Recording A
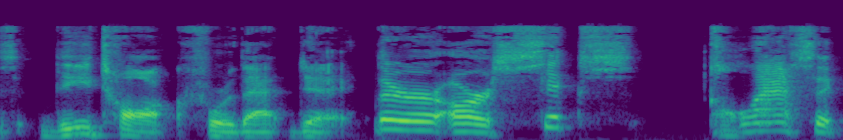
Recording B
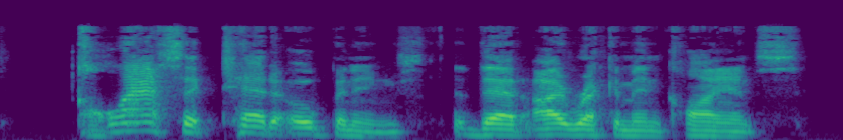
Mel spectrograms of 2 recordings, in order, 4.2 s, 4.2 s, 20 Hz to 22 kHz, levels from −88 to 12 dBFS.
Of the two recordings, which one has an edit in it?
A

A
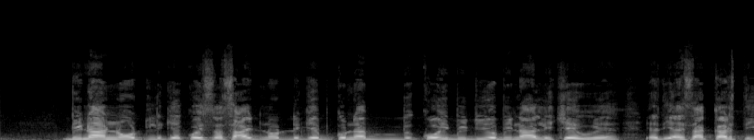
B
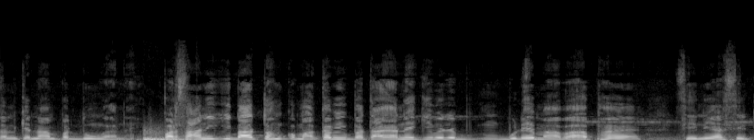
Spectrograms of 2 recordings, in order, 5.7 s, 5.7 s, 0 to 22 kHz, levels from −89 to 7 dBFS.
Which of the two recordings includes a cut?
B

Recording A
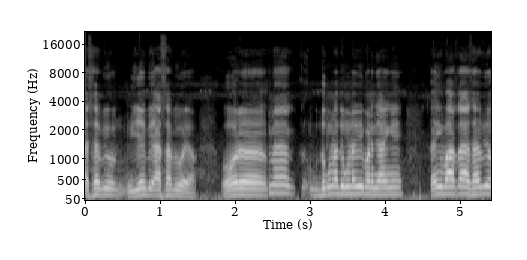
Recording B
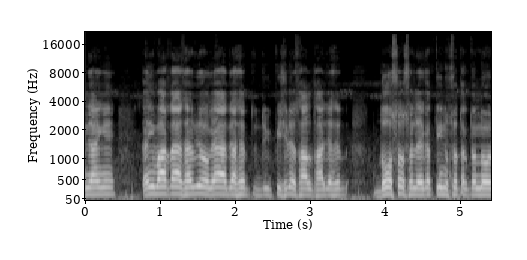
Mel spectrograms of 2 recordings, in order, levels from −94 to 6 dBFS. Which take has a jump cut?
A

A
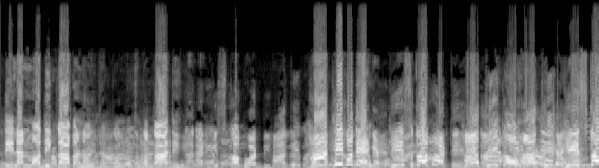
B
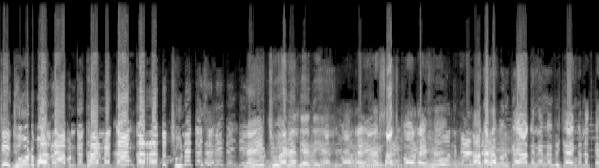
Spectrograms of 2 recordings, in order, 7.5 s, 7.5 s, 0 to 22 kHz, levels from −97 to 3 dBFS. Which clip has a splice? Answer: A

